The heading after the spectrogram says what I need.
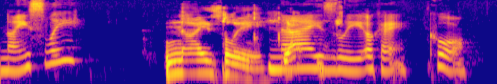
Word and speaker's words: Knisley: Yeah, and so then what I did was I Googled pronounce, and then I got basically the closest thing was Nicely. So yeah, it's like, knife, like silent KN.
